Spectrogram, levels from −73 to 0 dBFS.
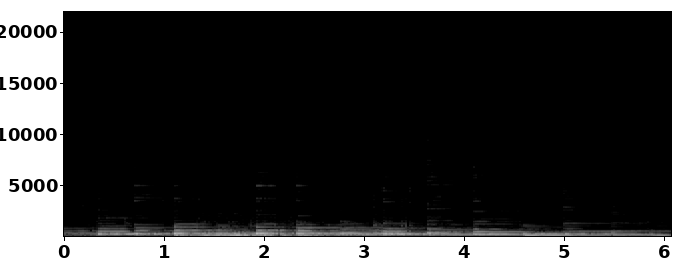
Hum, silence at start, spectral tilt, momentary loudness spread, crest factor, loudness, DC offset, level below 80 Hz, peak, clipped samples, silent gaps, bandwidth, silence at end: none; 0 s; -10.5 dB/octave; 9 LU; 16 dB; -34 LUFS; under 0.1%; -60 dBFS; -16 dBFS; under 0.1%; none; 6.6 kHz; 0 s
